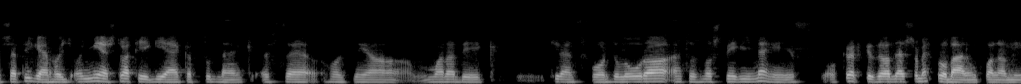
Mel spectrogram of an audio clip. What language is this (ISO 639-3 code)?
hun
